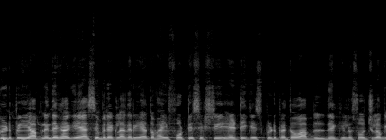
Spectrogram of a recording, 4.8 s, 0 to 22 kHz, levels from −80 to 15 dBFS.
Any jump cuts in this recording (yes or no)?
no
